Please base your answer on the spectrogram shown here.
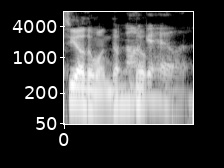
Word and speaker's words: Monongahela: The Ohio, the Allegheny, and then how do you pronounce the other one? The Monongahela. Monongahela, right?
